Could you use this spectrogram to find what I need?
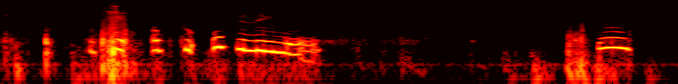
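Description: A cardboard box rattles in a boy's hands.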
